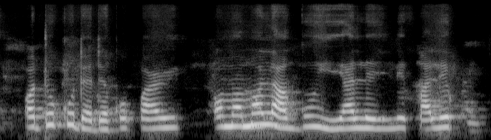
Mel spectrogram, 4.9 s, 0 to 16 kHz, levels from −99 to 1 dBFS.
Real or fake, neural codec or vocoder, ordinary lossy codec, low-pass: fake; codec, 44.1 kHz, 7.8 kbps, DAC; none; 14.4 kHz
